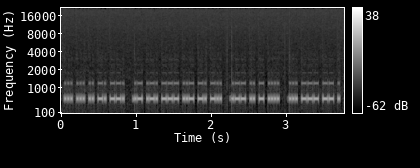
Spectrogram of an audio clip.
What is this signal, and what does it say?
Morse code, heard as a keyed tone, about 60 wpm, 600 Hz. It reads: SSING AROUND WITH SOME
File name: archived / CRSnet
